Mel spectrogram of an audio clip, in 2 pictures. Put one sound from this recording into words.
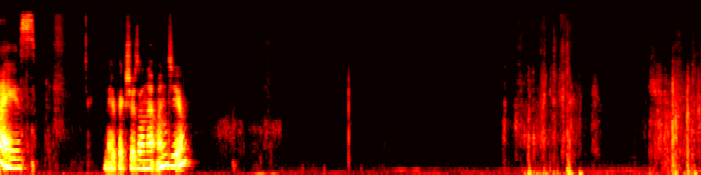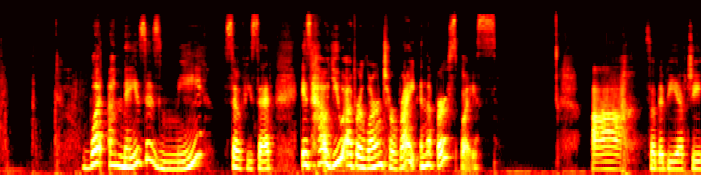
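A woman speaks close by with animation, as if to a listener.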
